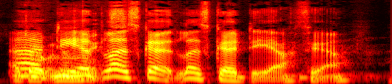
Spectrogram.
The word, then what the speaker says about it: De'Ath: So the Deeth name, not quite spelled like that, but DE'ATH, is a very, very old name that came to England alongside William the Conqueror and the Norman invasion. – Oh, okay. – And it was pronounced Diath, and apparently it was a very much an uppercross name, because I guess it came from the French.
